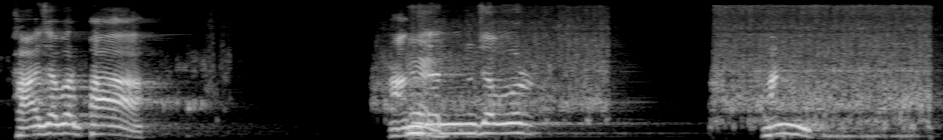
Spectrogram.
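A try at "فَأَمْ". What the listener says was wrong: আন আন হবে না, মিম দ্বারা পরিবর্তন করবেন না? হ্যাঁ আম হবে, মিম দ্বারা পরিবর্তন করবেন তো।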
